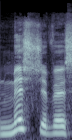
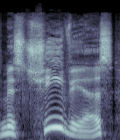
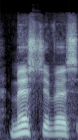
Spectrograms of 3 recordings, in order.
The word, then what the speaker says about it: mischievous: from the noun mischief I should say that mischievous is often mispronounced as mischievous in fact it is so common that some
